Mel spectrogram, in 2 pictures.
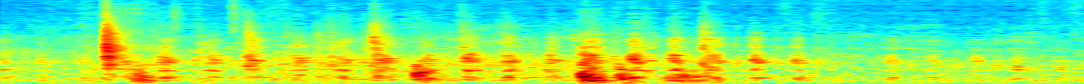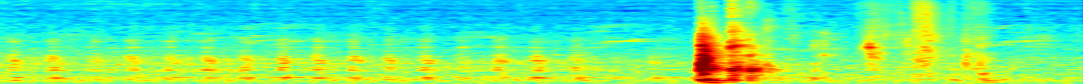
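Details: Uncontrollable English bull terrier breathing in fast, regular pants, loudest in the first few seconds, then softer, before a sudden loud clatter near the end.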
